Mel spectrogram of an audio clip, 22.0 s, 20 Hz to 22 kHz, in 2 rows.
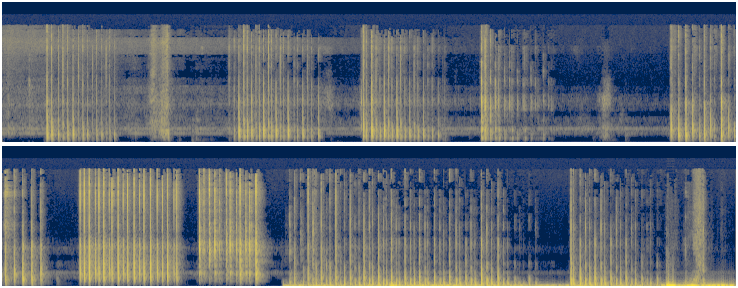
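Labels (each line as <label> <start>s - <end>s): Tapping that gradually fades away. 0.6s - 1.8s
A gentle scratching sound. 2.4s - 2.5s
Tapping sounds. 3.5s - 7.6s
Repeated tapping sounds. 10.0s - 11.7s
Intense tapping sounds. 12.2s - 14.9s
Muffled tapping sounds. 15.3s - 20.9s
Scratching sounds. 21.0s - 22.0s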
